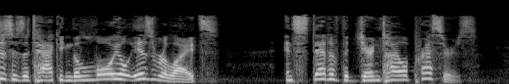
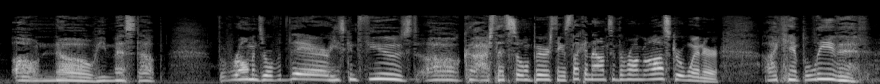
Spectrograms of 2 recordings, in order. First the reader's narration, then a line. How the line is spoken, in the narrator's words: they're whispering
